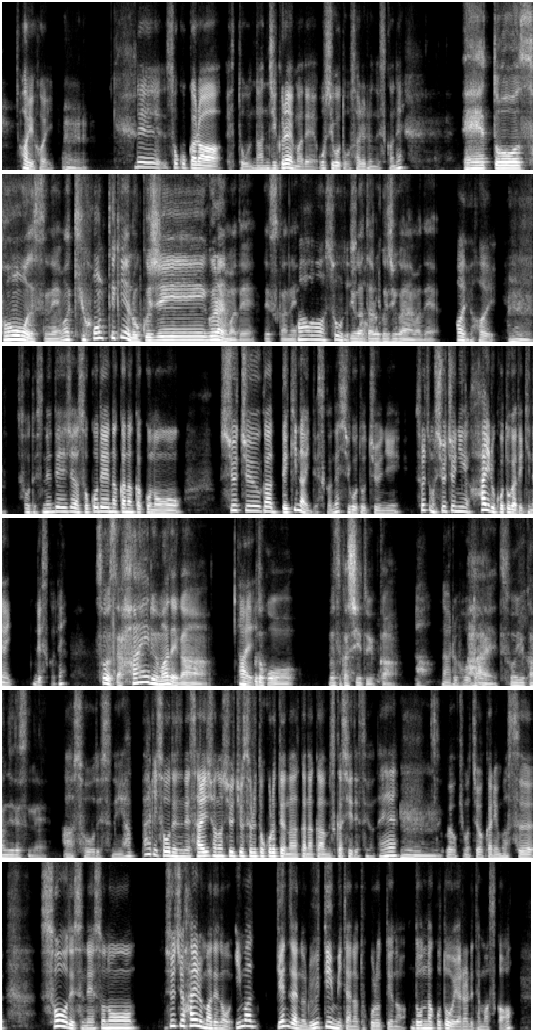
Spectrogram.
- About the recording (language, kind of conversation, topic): Japanese, advice, 仕事中に集中するルーティンを作れないときの対処法
- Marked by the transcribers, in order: tapping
